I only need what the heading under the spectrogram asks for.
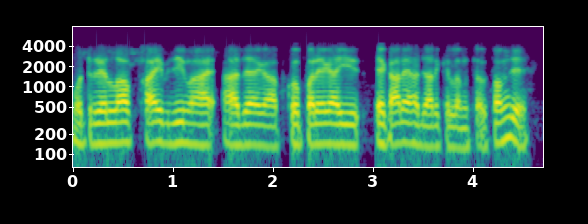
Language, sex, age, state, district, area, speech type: Hindi, male, 18-30, Bihar, Begusarai, rural, conversation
